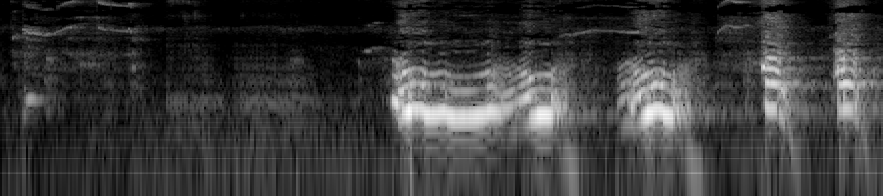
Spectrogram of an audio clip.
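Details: Redbone Coonhounds treeing a chipmunk in an oak tree, baying to drive it out: after a quiet start with faint bird chirps, a long wavering howl, then shorter yelping barks and bays in quick succession.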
